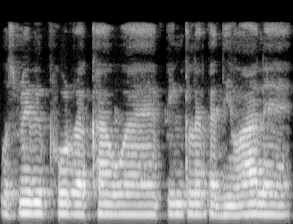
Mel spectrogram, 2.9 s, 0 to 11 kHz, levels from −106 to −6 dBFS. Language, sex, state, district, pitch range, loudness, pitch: Hindi, male, Jharkhand, Ranchi, 150-155 Hz, -16 LUFS, 150 Hz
